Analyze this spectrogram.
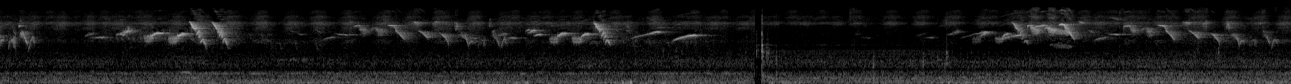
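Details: Three male Double-collared seedeaters come in together to fight in a duel. They sing fast bursts of high whistles and steep downslurred chips in three phrases, near 2, 6 and 10 seconds, with quiet gaps between.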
